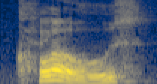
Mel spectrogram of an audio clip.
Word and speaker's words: clothes: the team to Victory next we have clothes pronounced close it means to shut something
